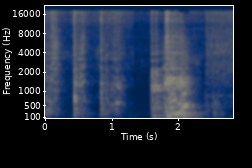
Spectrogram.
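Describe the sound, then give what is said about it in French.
Onions sizzle as they are stirred in a pan where pork was first browned, a steady hiss broken by several sharp utensil knocks against the pan. “Après, j'ai mis les oignons.”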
